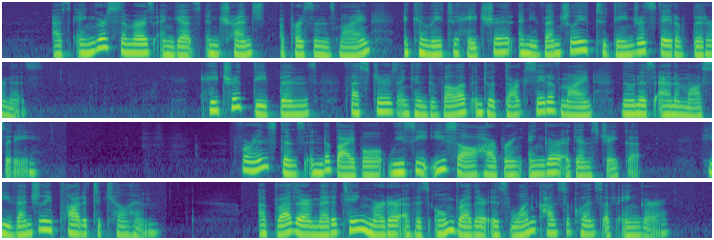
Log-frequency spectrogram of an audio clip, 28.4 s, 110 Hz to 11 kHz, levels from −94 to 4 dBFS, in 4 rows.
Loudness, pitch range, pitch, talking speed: -18 LUFS, 140-175 Hz, 155 Hz, 140 wpm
